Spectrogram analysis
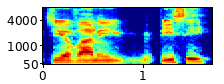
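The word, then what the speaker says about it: Giovanni Ribisi: uh i can't say this guy's last name giovanni rabisi this is how you say it and yeah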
